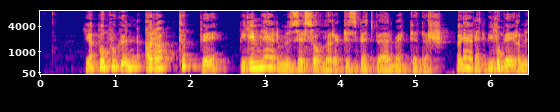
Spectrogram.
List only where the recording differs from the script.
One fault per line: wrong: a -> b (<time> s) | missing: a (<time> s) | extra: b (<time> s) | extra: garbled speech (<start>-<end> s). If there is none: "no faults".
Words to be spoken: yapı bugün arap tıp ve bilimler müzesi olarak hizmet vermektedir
extra: garbled speech (5.5-6.5 s)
